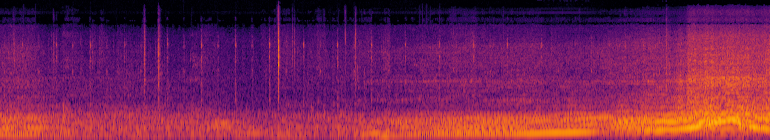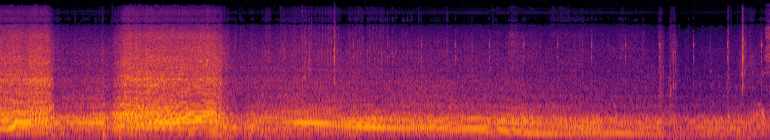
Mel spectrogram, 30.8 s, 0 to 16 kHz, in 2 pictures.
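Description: Dodge Charger SRT Hellcat's supercharged 6.2-litre HEMI V8, heard from inside the cabin under hard acceleration. The engine note climbs steadily and is loudest for several seconds past the middle, with a short break in that loud stretch. It then falls away as the car slows.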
